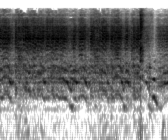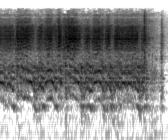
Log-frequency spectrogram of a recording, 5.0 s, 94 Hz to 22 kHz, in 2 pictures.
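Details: Rare 1982 McLaren Mustang that sat about 30 years: labored, uneven cranking near 220 beats a minute with hard hitches and no catch. Ignition timing is set too far advanced; valves were not stuck, and the engine won't run.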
